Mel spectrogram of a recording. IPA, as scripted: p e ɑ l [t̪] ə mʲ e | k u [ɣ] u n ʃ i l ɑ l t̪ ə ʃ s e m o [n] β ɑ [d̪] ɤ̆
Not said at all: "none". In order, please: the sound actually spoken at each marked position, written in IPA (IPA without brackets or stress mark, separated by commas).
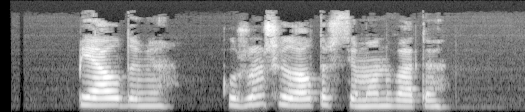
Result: d̪, ʒ, n, t̪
